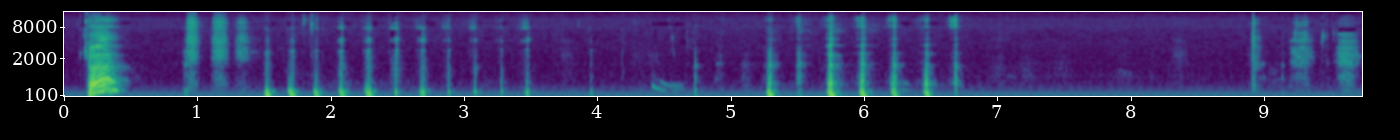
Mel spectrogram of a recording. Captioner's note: Ketawa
